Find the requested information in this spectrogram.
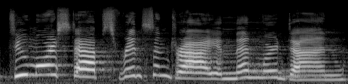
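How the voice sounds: In a put-on character voice, a woman speaks at a very slow pace with an extremely high pitch, very wide pitch swings, and a gentle, soothing tone.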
